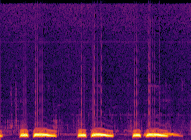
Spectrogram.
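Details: Spotted dove used as a live lure for wild doves, singing in wild style: three clear couplets of deep coos, each a quick note followed by a drawn-out, gently descending one, separated by faint hums.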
